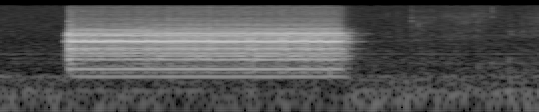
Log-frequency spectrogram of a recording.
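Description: Wrong-answer buzzer sound effect: one flat, steady buzz lasting about a second, marking an incorrect guess.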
